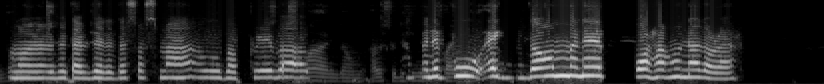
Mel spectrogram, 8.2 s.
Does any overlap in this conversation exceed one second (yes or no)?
yes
